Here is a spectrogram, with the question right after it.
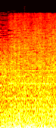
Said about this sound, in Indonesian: mengamuk dan membuat ledakan besar dengan kekuatannya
